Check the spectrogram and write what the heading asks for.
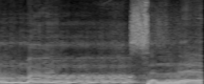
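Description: A man chanting into a microphone in long, steady held notes. About one and a half seconds in, after a brief hissed 's' sound, his voice glides upward to a new held note.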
